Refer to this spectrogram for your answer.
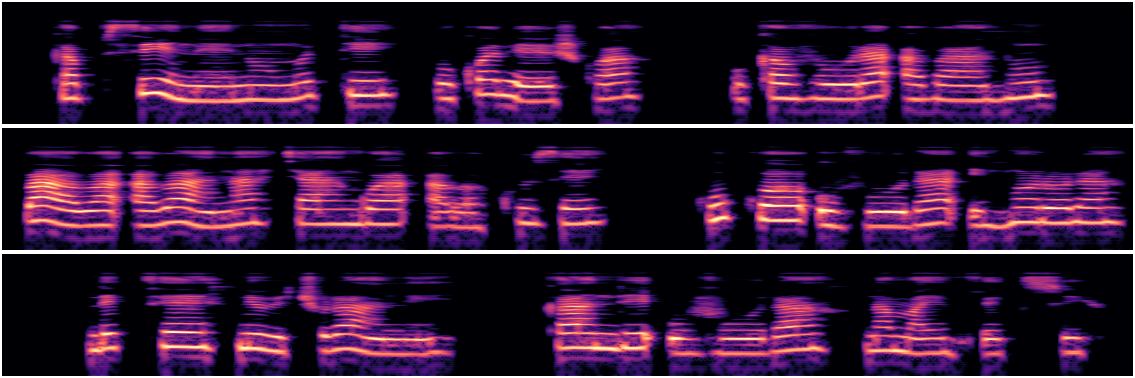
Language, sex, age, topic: Kinyarwanda, female, 50+, health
